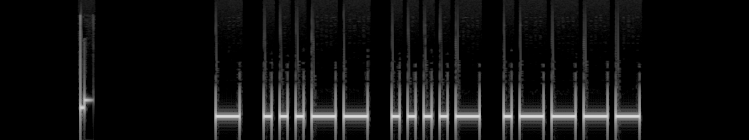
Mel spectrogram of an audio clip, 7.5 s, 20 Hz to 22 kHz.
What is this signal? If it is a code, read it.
Morse code, heard as a keyed tone, about 15 wpm, 700 Hz. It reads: T341
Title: Numbers - Contest Style - 4-Digit 15wpm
